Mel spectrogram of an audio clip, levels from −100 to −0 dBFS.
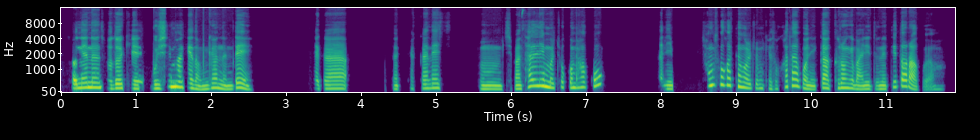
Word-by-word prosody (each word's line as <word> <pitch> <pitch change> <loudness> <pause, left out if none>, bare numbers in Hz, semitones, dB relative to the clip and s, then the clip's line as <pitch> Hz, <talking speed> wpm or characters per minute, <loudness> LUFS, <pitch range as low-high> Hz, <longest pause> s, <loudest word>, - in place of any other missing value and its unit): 전에는 210 +4 +5
저도 170 +2 +1
이렇게 170 -3 -1
무심하게 220 +4 +4
넘겼는데 155 +1 0 0.8
제가 165 0 -2 0.6
약 150 - -4 0.2
약간의 180 +4 -4 0.5
좀 150 -1 0
집안 155 +2 -4
살림을 260 - +5
쪼끔 205 -1 -3
하고 270 - -2 0.7
아님 155 - -3 0.4
청소 320 +3 +1
같은 295 -6 +1
걸 195 -3 0
좀 180 0 -9
계속 155 +3 -15
하다 275 +3 +1
보니까 175 - 0
그런 195 +2 -1
게 180 - -1
많이 150 0 -1
눈에 150 +1 -2
띄더라고요. 145 - -2
185 Hz, 295 characters per minute, -20 LUFS, 155-225 Hz, 0.8 s, 전에는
